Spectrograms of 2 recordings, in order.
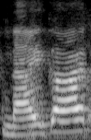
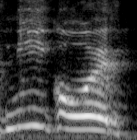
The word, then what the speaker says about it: Nygård: So when you say like Nygaard, and I'm like, no, your name is Nygård, and they'll say like Ufta and everything, which is very Norwegian.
